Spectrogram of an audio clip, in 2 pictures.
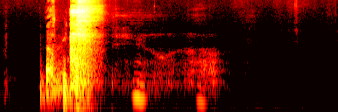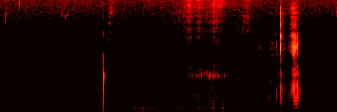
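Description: A single loud sneeze, followed by a couple of soft breaths and faint small sounds, then quiet. An ordinary induced sneeze.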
